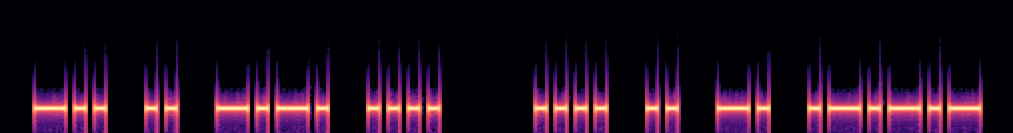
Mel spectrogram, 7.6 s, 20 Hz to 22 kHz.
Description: Morse code, heard as a keyed tone, about 16 wpm, 680 Hz. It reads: DICH HIN.
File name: Morsekurs / Witze / Witz 24. August 2021, 70 F80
